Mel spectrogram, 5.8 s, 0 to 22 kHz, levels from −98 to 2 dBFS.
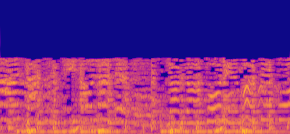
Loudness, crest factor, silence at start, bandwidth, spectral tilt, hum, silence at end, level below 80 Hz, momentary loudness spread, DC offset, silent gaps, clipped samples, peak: -22 LUFS; 16 dB; 0 s; 3.8 kHz; -9.5 dB/octave; none; 0 s; -32 dBFS; 7 LU; 0.3%; none; under 0.1%; -8 dBFS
